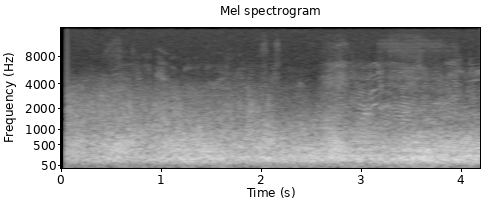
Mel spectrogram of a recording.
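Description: Steady jet noise from a formation of BAE Hawk jet trainers flying past.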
